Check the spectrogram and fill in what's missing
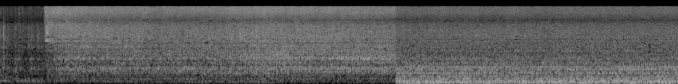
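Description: Water hits a hot pan of coriander and cumin powder for a duck egg, potato and papaya curry. It sets off a sudden loud, steady hiss that runs several seconds, then thickens into a lower, bubbling sizzle.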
